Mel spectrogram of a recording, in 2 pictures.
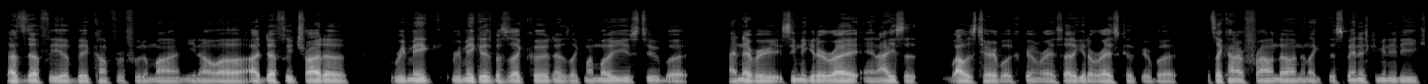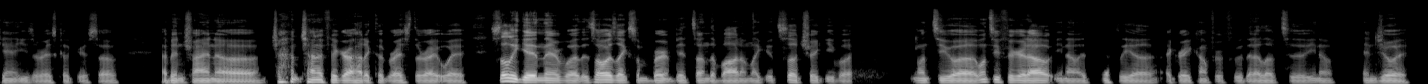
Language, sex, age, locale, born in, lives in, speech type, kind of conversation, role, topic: English, male, 25-29, en-US, United States, United States, conversation, unstructured, none, What comfort food do you love, and why does it matter?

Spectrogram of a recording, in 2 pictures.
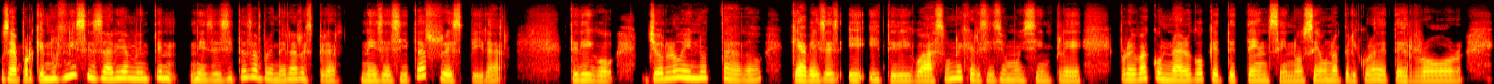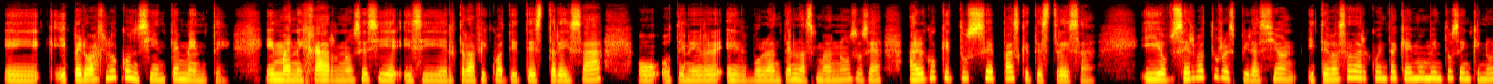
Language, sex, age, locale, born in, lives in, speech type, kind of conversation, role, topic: Spanish, female, 45-49, es-MX, Mexico, Mexico, conversation, podcast, guest, ¿Cómo crearías una rutina antiestrés para principiantes?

